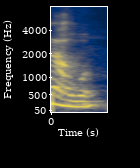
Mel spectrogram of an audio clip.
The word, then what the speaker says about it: hour: is an honest gentleman so again you can see our honor honest all these three words H is silent so the next alphabet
